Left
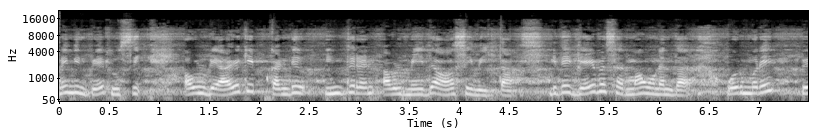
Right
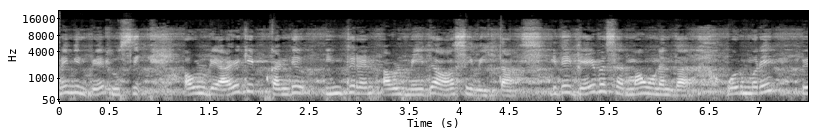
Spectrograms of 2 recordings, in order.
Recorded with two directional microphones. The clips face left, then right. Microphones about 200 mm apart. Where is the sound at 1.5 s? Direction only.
15° left (ahead or behind).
